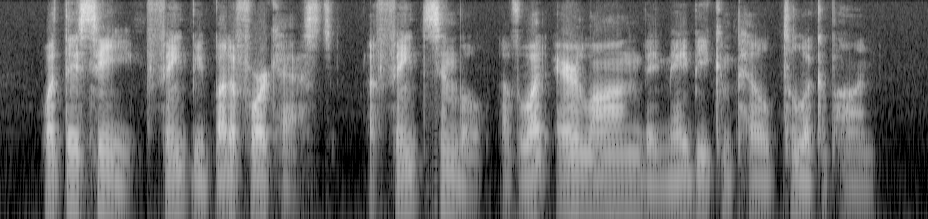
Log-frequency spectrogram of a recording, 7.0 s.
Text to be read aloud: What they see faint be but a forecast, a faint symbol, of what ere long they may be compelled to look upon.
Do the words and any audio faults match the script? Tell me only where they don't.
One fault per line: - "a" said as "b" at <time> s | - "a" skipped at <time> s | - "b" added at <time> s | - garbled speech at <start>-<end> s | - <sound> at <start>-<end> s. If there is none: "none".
none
